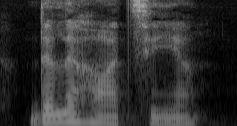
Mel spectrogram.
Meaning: delegation
- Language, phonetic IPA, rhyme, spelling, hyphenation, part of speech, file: Ukrainian, [deɫeˈɦat͡sʲijɐ], -at͡sʲijɐ, делегація, де‧ле‧га‧ція, noun, Uk-делегація.ogg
